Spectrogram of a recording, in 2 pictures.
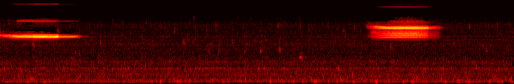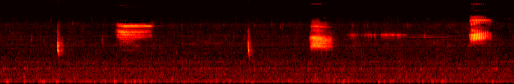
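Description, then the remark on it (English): A varied thrush sings long, buzzy, minor-key whistles, each a single sustained tone at a different pitch, separated by deliberate pauses of several seconds, over a faint low background hum. “Long minor key whistles repeated after deliberate pauses.”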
